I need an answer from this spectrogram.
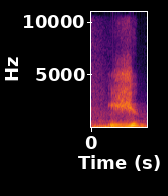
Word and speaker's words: jus: It's pronounced jus.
